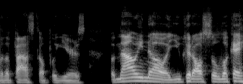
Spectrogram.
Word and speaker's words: Mauigoa: The the Florida offensive tackle, Mauigoa? Mau- Mau- Mauigoa. Mauigoa. Okay. I'm really bad with names if if you haven't learned that over the past couple years. But Mauigoa, you could also look at him and say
